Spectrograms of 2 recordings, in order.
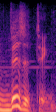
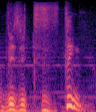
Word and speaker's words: visiting: So when we add ing to visit, it changes to visiting, not visiting.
